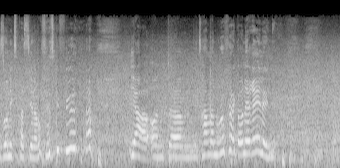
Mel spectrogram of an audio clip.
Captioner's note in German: Lachen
